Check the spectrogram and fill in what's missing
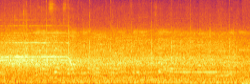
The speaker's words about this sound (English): You jog out to the mound as the crowd cheers. You look into the crowd.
